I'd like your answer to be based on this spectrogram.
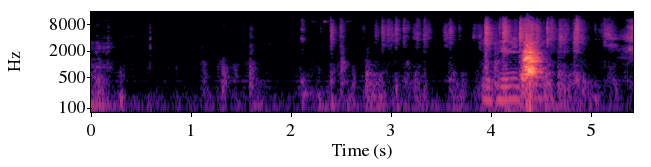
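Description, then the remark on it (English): A dog gives a sharp bark near the end, objecting to a cat doing something dangerous, after several seconds of near silence with only faint ticking clicks and soft murmurs of voices in the background. “Yeah, the dog doesn't like when the cat does dangerous things.”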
